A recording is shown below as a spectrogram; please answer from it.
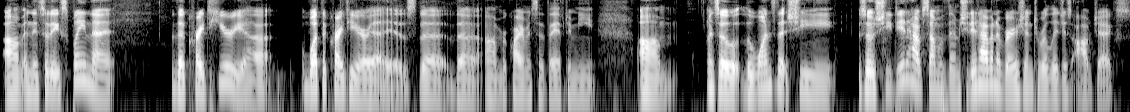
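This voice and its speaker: On a casual podcast, a woman shares a story with her co-hosts in an easygoing, talkative manner, tossing in ums and offhand swearing. Her slightly low, smooth voice is captured close up and dry, with no room sound.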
